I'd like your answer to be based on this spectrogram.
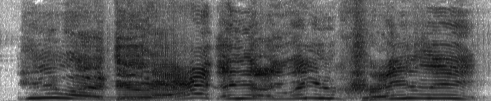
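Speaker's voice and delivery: crying out, loud and high; real tears breaking through a shout; choked-up outburst; tearing up. Real, not acted. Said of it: "I'm tearing up".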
